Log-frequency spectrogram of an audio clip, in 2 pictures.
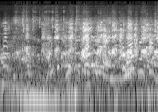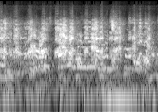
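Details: A flamingo flock in squawking conversation: loud, crowded nasal honks rise and fall in waves, with faint human voices in the background.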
